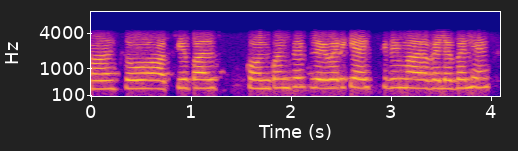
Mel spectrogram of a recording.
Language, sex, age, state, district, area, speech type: Hindi, female, 18-30, Madhya Pradesh, Harda, urban, conversation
